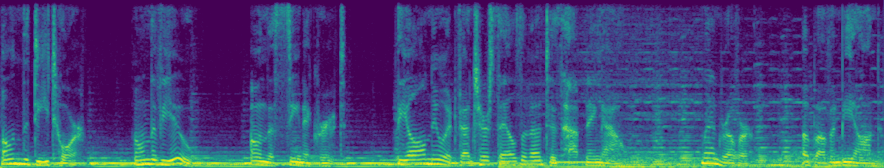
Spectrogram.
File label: US English; Land Rover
